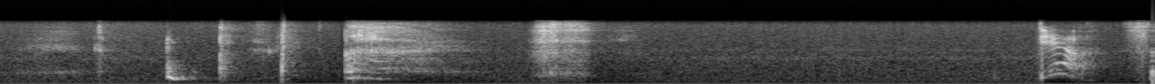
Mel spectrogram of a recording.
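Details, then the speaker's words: Person deliberately stifling a sneeze, who says they need their whole face and cannot do it with eyes open: several short sniffs and muffled bursts, then one held-back sneeze; stifled sneeze. "I don't think I could stifle or sneeze with my eyes open that's just weird I got it's like I need my whole face to hold it back"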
